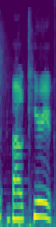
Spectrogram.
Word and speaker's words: Valkyria: But it's spelled V-A-L-K-Y-R-I-A. So I think it's Valkyria Chronicles.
